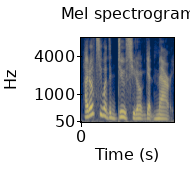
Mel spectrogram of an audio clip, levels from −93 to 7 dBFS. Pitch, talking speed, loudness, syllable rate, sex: 170 Hz, 320 wpm, -19 LUFS, 7.1 syllables/s, female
